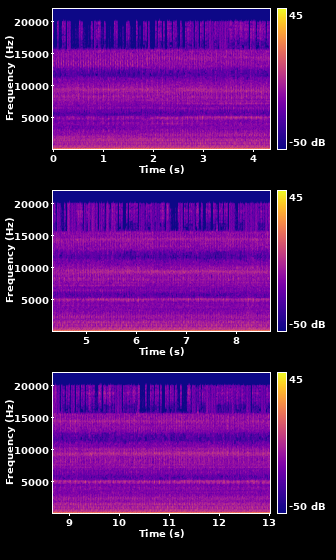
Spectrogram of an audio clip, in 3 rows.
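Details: 2002 BMW R1150R boxer twin at idle: steady throb with a light, regular clatter about four times a second; engine noise issue, cause unclear.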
